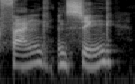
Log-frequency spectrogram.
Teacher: So in words like fang and sing, they stopped saying the g at the end and were left with just the velar nasal ng. This didn't always happen in the middle of words, which is why most accents of English have finger with a G, but singer without one.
